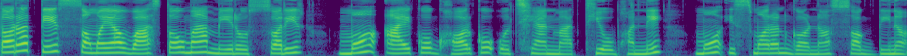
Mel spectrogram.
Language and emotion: Nepali, neutral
